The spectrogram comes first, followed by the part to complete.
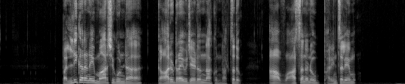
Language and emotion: Telugu, disgusted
